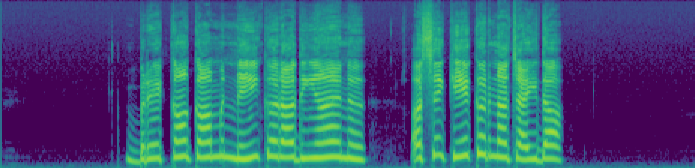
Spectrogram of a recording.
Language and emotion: Dogri, fearful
